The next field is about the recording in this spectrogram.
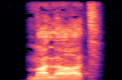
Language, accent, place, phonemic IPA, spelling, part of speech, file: German, Germany, Berlin, /maˈlaːt/, malad, adjective, De-malad.ogg
- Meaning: unwell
